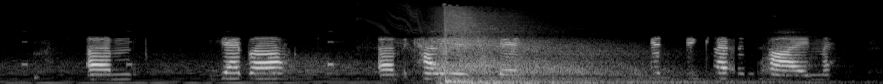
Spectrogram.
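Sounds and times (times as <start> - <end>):
quiz electronic timer beep: 0.0 - 2.4, 3.1 - 4.6
speech: 1.0 - 1.5, 2.2 - 3.0, 3.8 - 5.4, 7.2 - 8.4.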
